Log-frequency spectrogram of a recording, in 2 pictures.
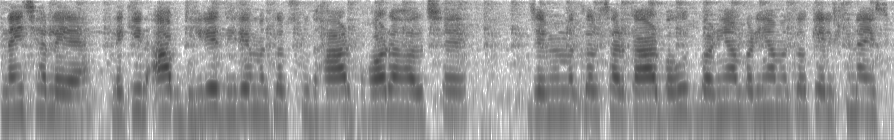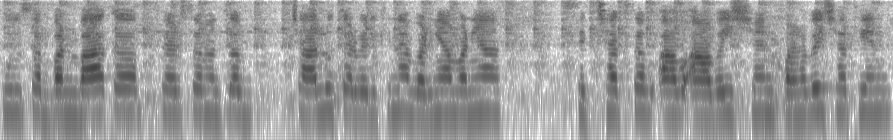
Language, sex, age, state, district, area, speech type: Maithili, female, 30-45, Bihar, Sitamarhi, rural, spontaneous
